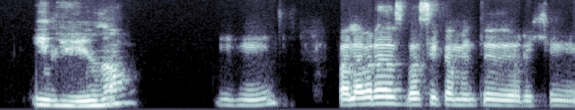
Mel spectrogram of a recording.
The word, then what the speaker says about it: judo: La pronunciación va a ser como la Yugoslavia, la Yugoslavia. Il judo. Il judo.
